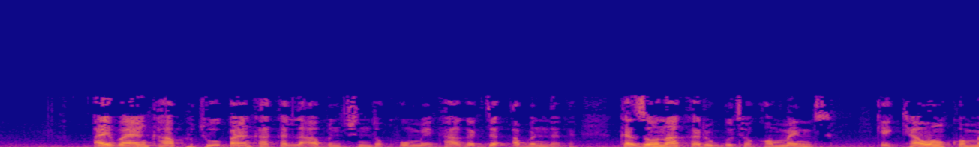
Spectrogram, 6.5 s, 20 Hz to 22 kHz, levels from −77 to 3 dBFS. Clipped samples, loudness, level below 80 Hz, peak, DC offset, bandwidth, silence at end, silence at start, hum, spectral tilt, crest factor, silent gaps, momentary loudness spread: under 0.1%; -25 LUFS; -42 dBFS; -8 dBFS; under 0.1%; 8 kHz; 0 s; 0.05 s; none; -4 dB/octave; 18 dB; none; 9 LU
